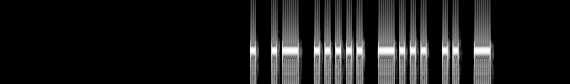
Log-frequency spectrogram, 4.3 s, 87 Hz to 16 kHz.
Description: Morse code, heard as a keyed tone, about 30 wpm, 700 Hz. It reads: EA5BIT
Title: DXCC-100 Call Signs - 6 Characters - Repeated 2x - 30wpm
